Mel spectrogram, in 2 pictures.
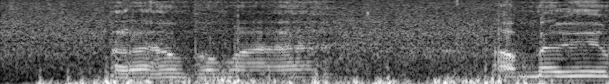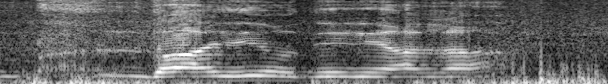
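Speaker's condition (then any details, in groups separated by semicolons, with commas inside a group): Difficulty speaking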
